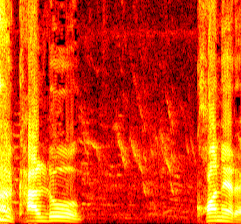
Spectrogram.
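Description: A man's voice for the first moment, then faint, short high chirps of small birds in the background.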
